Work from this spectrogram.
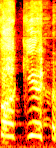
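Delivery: high, loud yell through a laugh.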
